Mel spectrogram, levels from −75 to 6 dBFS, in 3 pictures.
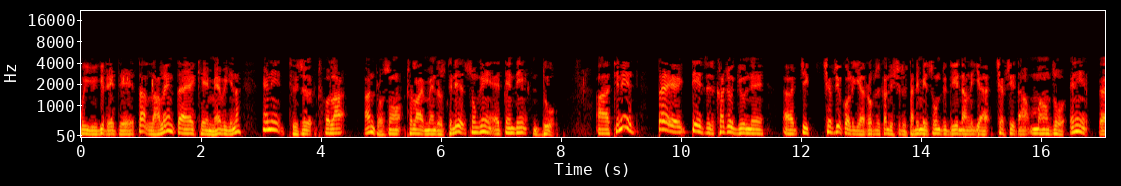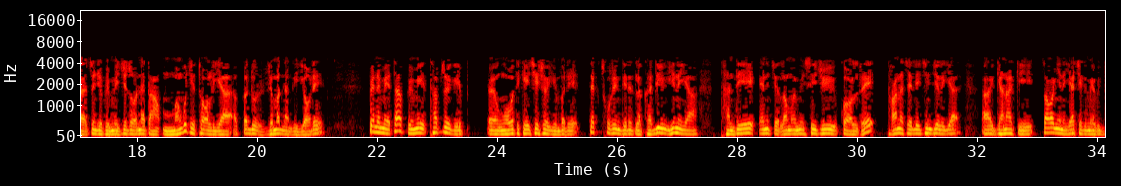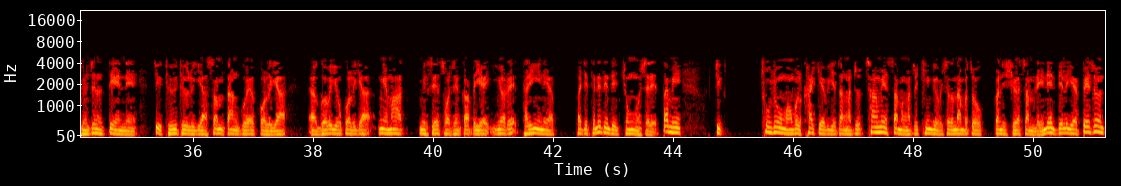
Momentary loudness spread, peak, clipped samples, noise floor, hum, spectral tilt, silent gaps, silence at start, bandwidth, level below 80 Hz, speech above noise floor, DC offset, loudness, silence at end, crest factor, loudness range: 6 LU; -10 dBFS; under 0.1%; -69 dBFS; none; -6.5 dB/octave; none; 0 s; 5 kHz; -52 dBFS; 46 dB; under 0.1%; -25 LUFS; 0 s; 14 dB; 2 LU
